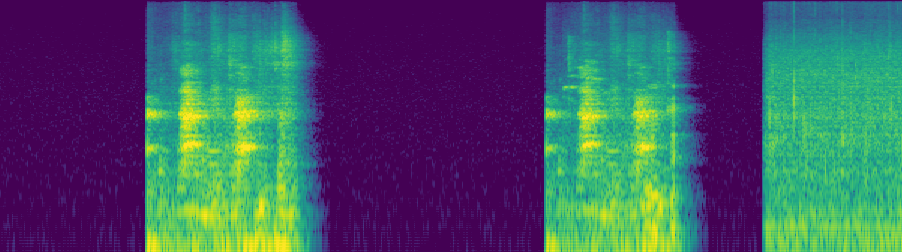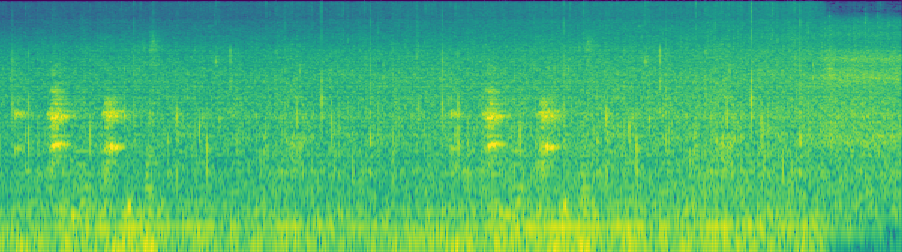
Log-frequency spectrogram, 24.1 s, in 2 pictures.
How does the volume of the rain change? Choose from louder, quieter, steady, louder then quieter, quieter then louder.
louder.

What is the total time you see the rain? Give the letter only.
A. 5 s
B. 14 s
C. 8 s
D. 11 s
B.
